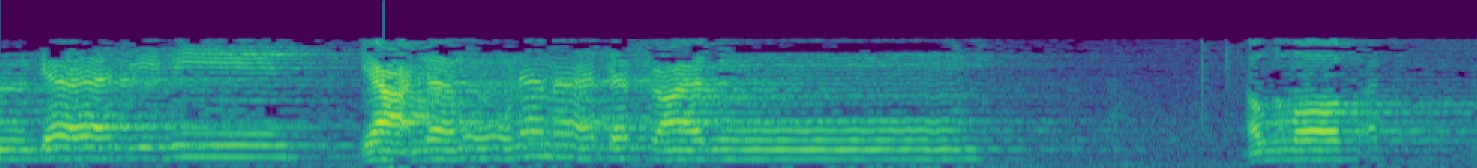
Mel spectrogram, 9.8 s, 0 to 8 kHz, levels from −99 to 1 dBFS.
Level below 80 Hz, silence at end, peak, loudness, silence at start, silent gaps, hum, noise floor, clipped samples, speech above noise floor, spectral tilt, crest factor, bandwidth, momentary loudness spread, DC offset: -62 dBFS; 0 s; 0 dBFS; -20 LUFS; 0 s; none; none; -52 dBFS; under 0.1%; 33 dB; -7 dB/octave; 22 dB; 4 kHz; 17 LU; under 0.1%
